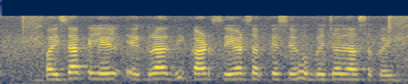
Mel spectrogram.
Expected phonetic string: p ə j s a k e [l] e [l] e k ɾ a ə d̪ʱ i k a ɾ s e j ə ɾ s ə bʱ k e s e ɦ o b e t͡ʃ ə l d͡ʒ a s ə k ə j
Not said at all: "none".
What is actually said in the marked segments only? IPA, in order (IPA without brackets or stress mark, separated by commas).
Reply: l, l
